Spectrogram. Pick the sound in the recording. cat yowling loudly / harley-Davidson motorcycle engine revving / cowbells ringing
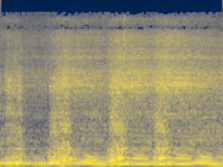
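harley-Davidson motorcycle engine revving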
